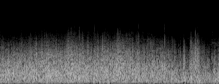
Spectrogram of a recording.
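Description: Wind buffeting the microphone of a camera riding in a moving golf cart: a steady, loud rushing rumble.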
